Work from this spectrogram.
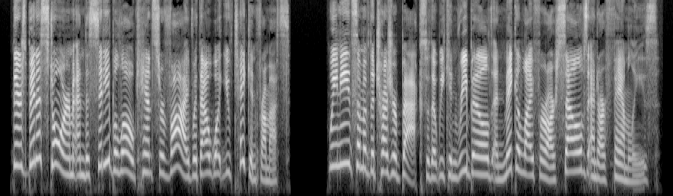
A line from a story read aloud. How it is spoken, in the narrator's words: shouted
